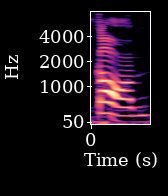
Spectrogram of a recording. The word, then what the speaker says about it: GOLM: which is of course gom much to his surprise this ends up being pronounced like gollum anyway not if you're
